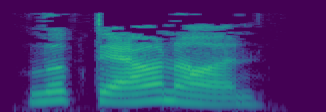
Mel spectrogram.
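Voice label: "look down on", British English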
